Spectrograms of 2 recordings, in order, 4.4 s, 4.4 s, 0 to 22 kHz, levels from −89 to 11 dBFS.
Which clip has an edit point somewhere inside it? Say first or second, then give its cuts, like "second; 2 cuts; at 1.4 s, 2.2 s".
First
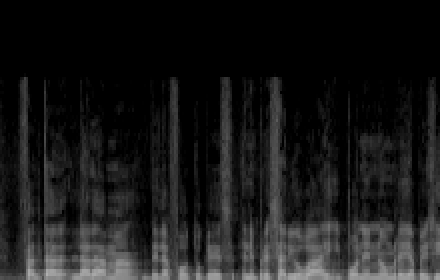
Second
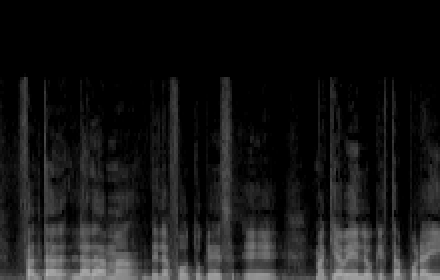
first; 1 cut; at 2.4 s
